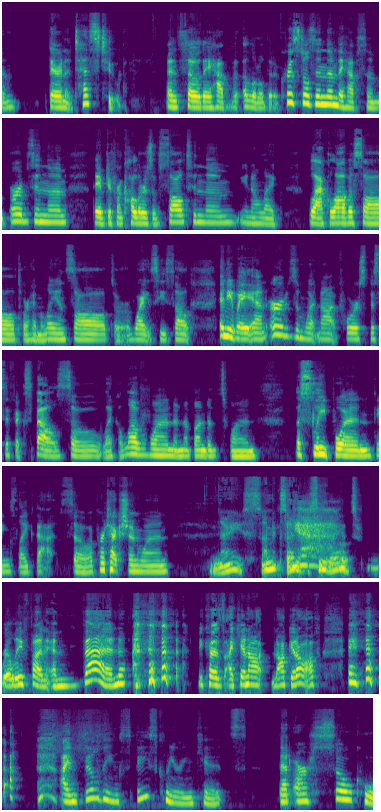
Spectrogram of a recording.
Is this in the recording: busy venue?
no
